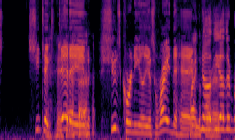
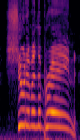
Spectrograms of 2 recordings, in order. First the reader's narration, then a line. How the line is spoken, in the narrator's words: Dirk is yelling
